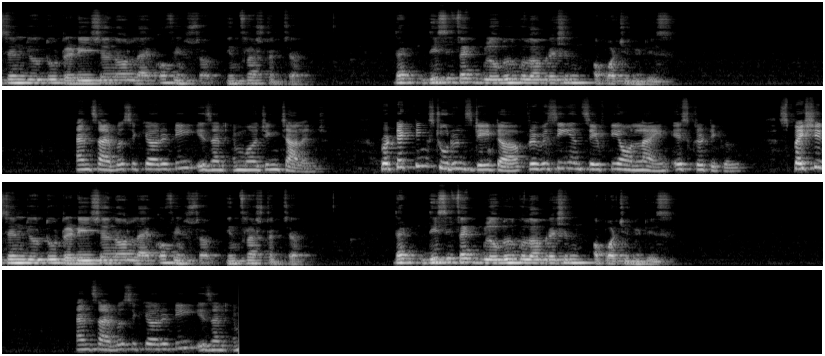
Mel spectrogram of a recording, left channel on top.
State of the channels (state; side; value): drops out; right; at 10.6 s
